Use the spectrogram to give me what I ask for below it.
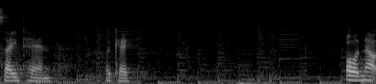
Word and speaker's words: seitan: i don't understand okay say tan i think it's pronounced say 10 okay oh now it's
